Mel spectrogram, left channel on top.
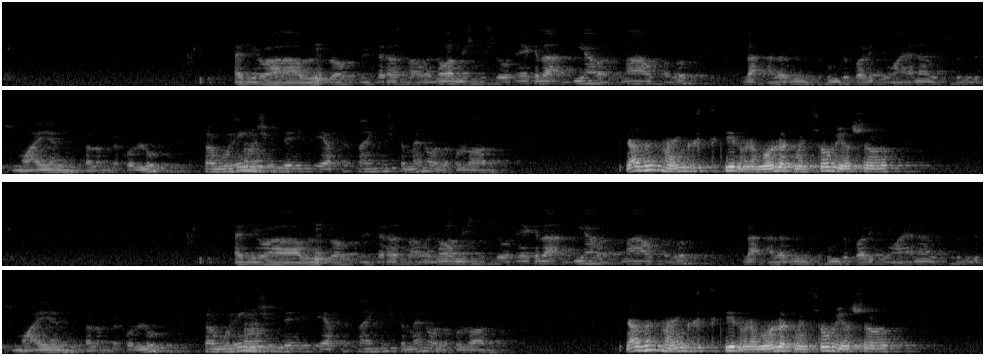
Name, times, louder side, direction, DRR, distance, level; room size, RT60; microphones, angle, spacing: voice 1, 2.3-6.9 7.4-11.4 11.8-14.7, left 1 dB, 20° left, 1 dB, 1.3 m, -37 dB
voice 2, 16.1-18.8, equal, 5° right, 3 dB, 0.9 m, -24 dB
15.5 x 5.7 x 9.5 m, 0.95 s
head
